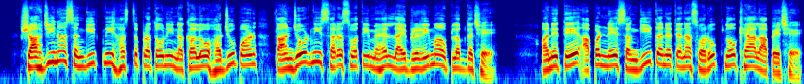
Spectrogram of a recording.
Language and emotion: Gujarati, neutral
